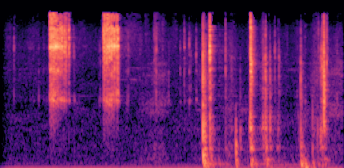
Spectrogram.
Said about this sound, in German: Und dementsprechend hole ich mir gerade mal meinen Knarrenkasten hier und dann schauen wir mal.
